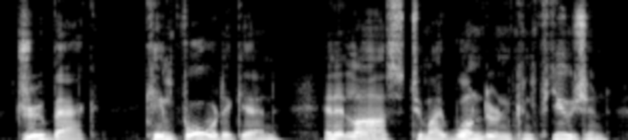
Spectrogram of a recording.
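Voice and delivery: ordinary delivery, nothing marked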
